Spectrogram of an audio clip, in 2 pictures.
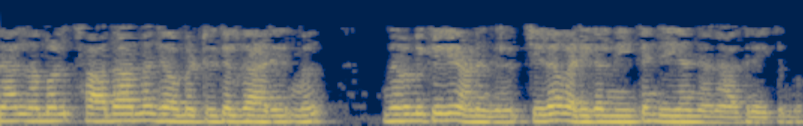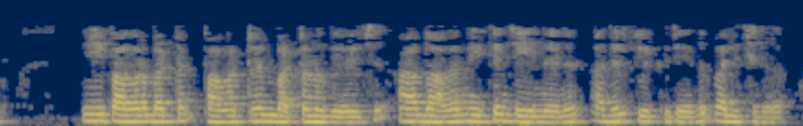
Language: Malayalam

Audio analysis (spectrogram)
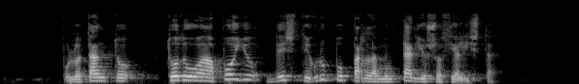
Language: Galician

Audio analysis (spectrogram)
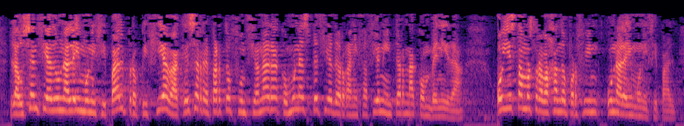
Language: Spanish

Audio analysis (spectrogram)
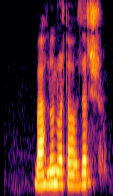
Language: Pashto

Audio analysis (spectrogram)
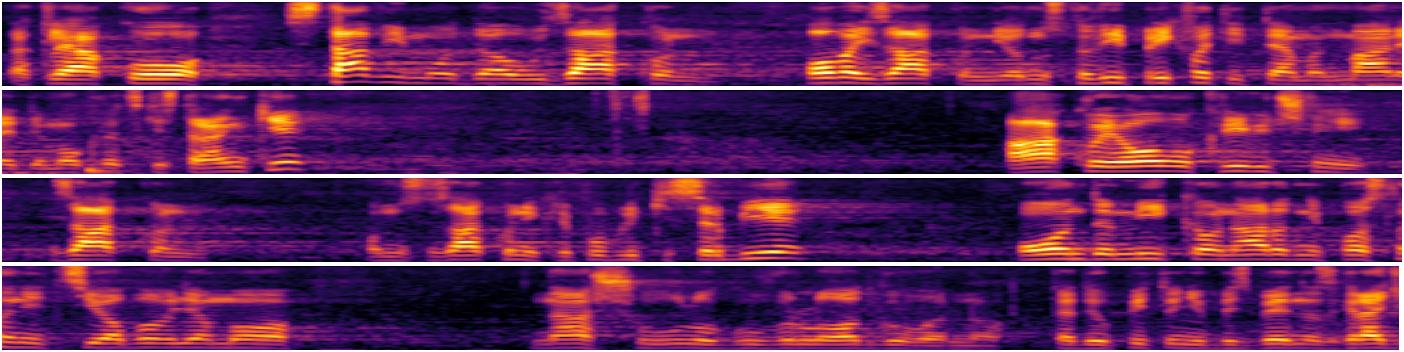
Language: Serbian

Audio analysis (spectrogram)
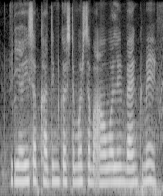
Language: Bhojpuri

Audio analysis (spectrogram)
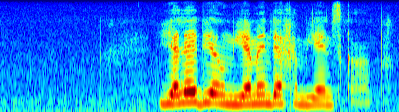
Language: Afrikaans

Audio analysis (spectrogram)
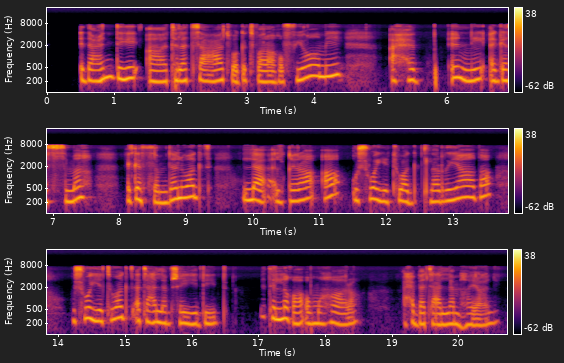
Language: Gulf Arabic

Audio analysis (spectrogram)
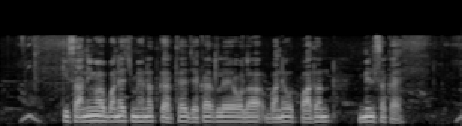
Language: Chhattisgarhi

